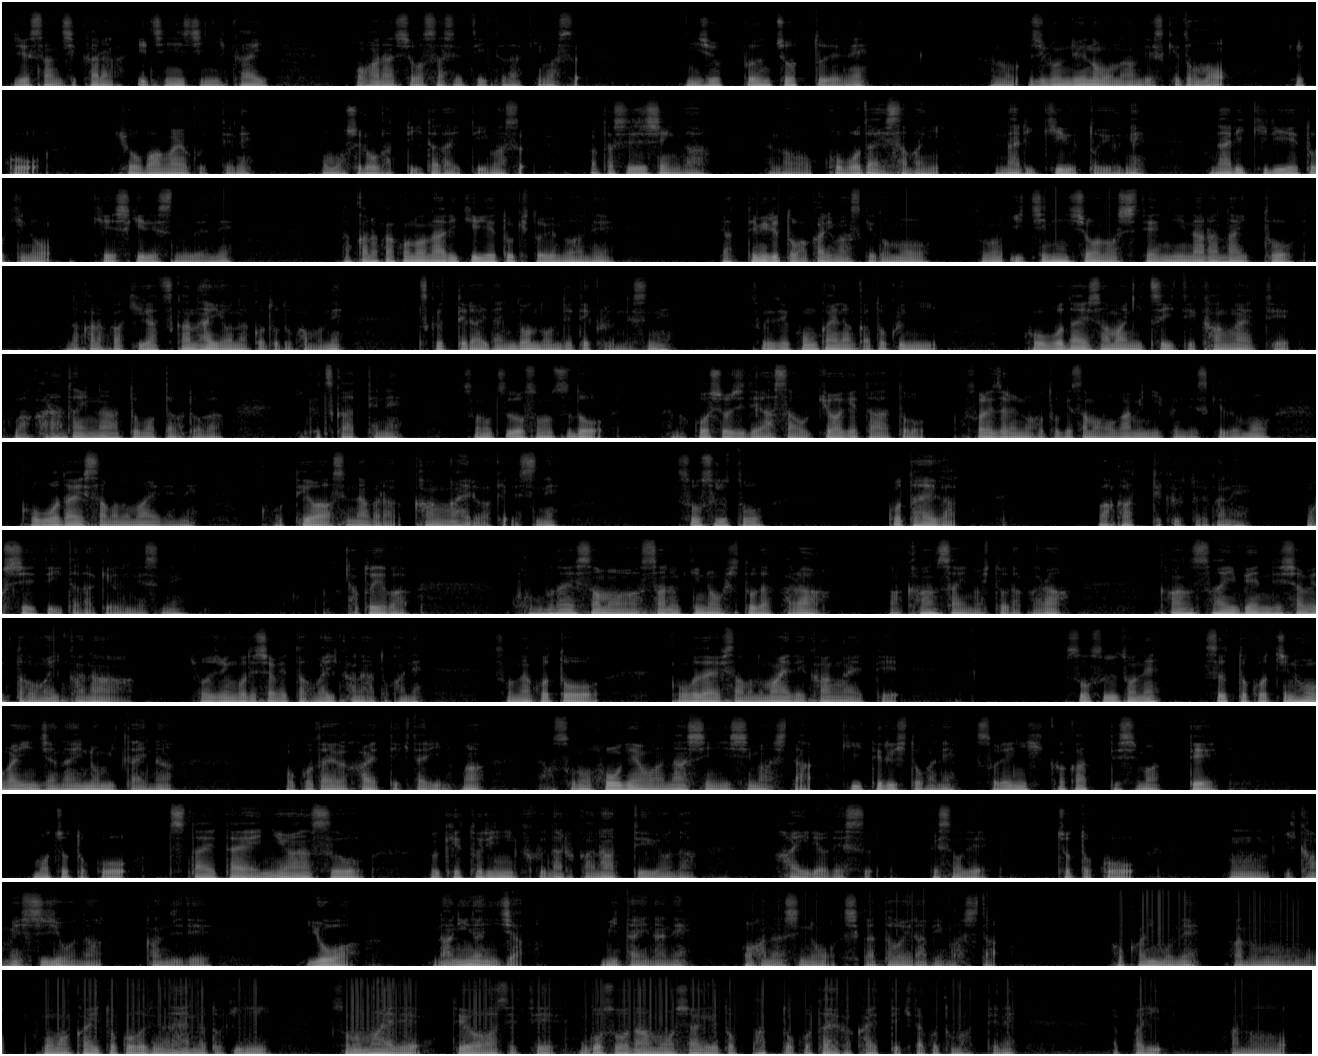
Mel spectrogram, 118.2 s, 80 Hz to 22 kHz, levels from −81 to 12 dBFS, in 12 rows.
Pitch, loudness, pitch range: 75 Hz, -37 LUFS, 70-90 Hz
